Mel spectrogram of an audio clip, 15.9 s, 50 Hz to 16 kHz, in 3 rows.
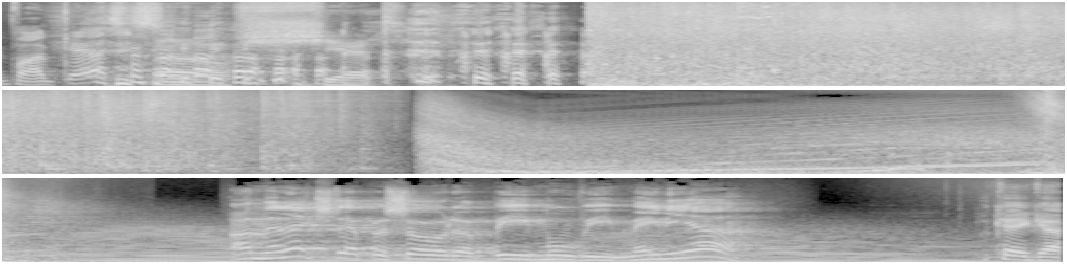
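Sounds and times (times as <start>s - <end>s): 
speech: 0.0s - 3.9s, 11.9s - 14.5s, 15.6s - 15.9s
laughter: 0.3s - 3.3s
massive explosion with lingering rumble: 3.0s - 11.9s.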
